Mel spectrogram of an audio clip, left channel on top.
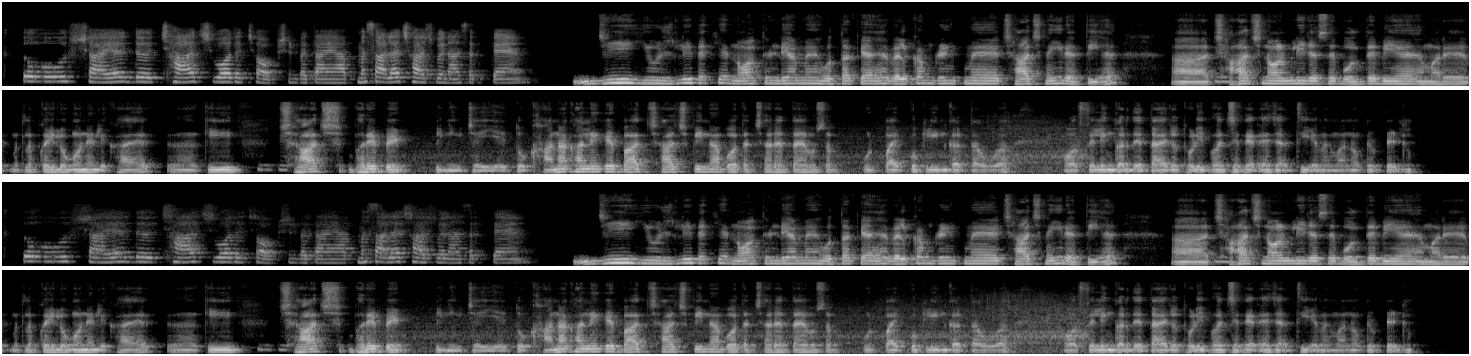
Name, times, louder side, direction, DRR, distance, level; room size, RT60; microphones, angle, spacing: voice 1, 0.2-5.3 12.1-12.5 17.2-17.5 20.4-20.8 25.8-26.1 28.6-28.8, left 4 dB, 90° left, 1.5 m, -31 dB
voice 2, 5.7-28.8, equal, 5° left, 0.6 m, -23 dB
sound 1, 18.3-25.6, right 3 dB, 25° right, 0.8 m, -41 dB
9.5 x 7.7 x 4.2 m
head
